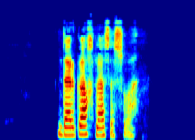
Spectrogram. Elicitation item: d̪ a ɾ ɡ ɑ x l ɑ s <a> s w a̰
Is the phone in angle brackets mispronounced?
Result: no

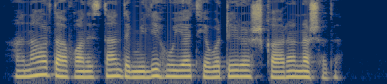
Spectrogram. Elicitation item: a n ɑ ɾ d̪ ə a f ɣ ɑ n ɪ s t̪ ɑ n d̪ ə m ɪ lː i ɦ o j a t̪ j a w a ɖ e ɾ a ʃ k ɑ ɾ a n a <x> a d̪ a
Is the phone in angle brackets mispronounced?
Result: yes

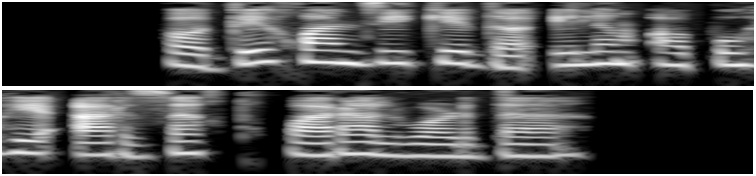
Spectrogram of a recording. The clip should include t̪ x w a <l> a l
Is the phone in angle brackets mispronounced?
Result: yes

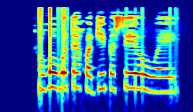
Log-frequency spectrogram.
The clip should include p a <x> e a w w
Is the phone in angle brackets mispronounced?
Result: yes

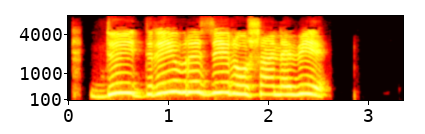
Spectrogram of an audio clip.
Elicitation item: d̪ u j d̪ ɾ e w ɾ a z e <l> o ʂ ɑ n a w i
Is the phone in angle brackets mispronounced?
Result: yes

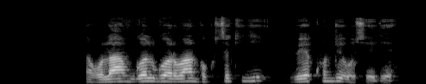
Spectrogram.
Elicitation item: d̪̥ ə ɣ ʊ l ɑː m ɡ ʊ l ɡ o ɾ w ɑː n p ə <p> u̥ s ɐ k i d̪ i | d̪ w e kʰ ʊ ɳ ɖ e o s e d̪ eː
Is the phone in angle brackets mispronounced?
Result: yes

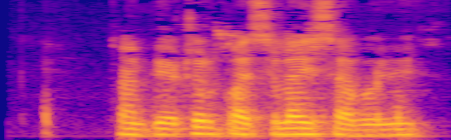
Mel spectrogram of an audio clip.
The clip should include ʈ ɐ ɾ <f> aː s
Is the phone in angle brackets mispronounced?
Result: no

